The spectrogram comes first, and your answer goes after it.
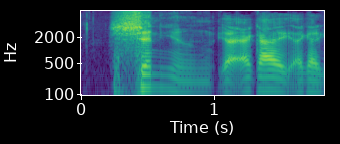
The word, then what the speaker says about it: Xianyun: refer to one as shenyun ah so that's how you say it she said it was such Gusto room every everybody's been saying her name R then shenyun she said it like shenyun I got I got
